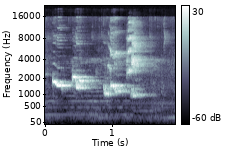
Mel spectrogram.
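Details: Straw-headed bulbul in semi ropel song, kept to prompt quiet birds to sing: two brief, full-toned warbled phrases, the first level and the second sliding downward, over a faint low hum.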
